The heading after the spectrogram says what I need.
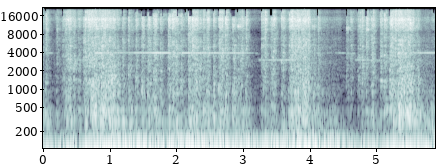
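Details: Swapped Gen 3 5.7 Hemi in a 1970 Challenger on a Holley Terminator X, at its first start with long-tube headers and Flowmaster mufflers: lumpy, uneven low idle. The idle screw still needs adjusting and a sensor is unplugged. Rough idle, possibly just the cam.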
